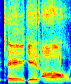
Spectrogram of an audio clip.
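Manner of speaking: loud, slow, comically exaggerated diction; over-enunciating. Shown as a demonstration. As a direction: hit each word hard, drawn out and overdone. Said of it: "really over enunciating all the words".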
